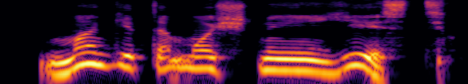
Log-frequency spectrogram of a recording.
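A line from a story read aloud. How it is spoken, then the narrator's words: Sighing. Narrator (Russian): вздохнул Дебор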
